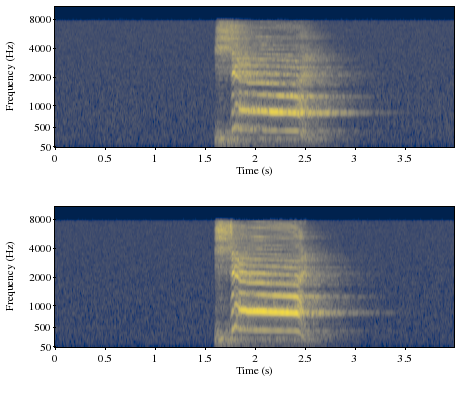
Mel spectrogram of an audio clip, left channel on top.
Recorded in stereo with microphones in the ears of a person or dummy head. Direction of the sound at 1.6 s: 40° right (ahead or behind).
